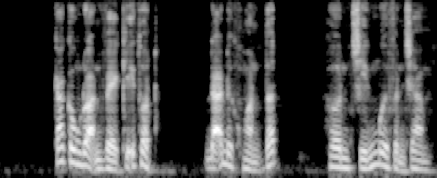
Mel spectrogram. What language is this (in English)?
Vietnamese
